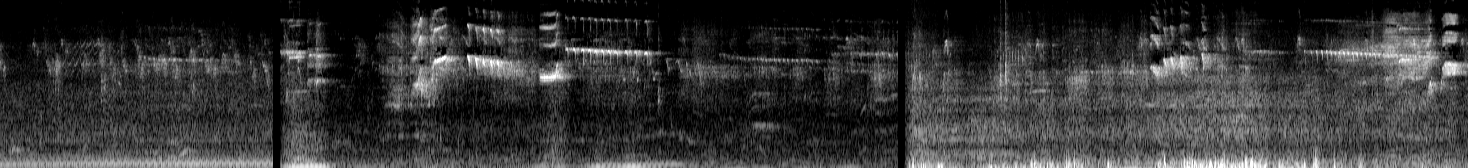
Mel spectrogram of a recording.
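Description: Several birds chirping and singing outdoors, with quick high calls that rise and fall and overlap. A low rumble runs underneath in the second half.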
